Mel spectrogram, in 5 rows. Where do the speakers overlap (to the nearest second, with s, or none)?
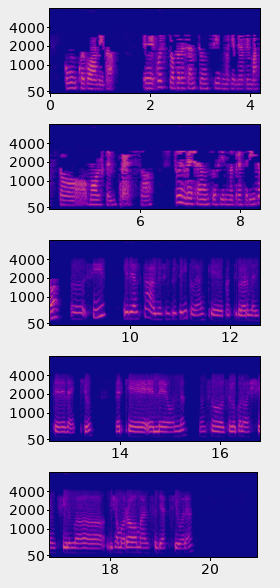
none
